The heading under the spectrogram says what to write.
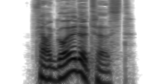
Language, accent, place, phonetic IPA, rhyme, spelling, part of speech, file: German, Germany, Berlin, [fɛɐ̯ˈɡɔldətəst], -ɔldətəst, vergoldetest, verb, De-vergoldetest.ogg
- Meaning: inflection of vergolden: 1. second-person singular preterite 2. second-person singular subjunctive II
